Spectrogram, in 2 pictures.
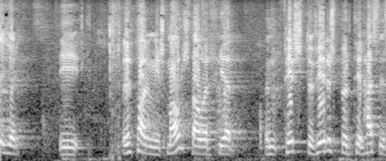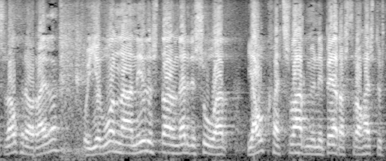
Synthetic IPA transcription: ɪçɛɾ | i | ʏhphaːvɪminsmaːwlsθawɛɾ̥θjɛɾ | ʏnfɪr̥st̪ʏfɪːɾɪspʏɾt̪̚t̪ʰɪlɦajsɪsraːwθɪɾawraːjðaɔɣjɛvɔːnaːnɪːðʏɾ̥st̪aːðanvɛɾðɪsuað | jaːwkʰvajht̪svaːɾmʏːnɪpɛːɾast̪fɾawɦajst̪ʏɾ̥

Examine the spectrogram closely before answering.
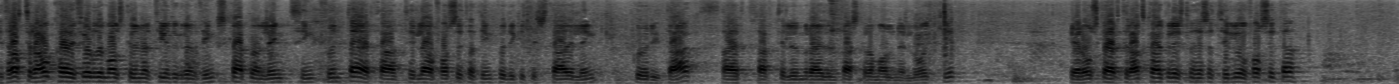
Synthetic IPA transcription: jɛθɾaft̪fɛɾaːwkʰvaːðɪfjowɾðʏmaːwlsk̪ɾenːaɾ̥t̪ʰiːcɪnt̪ʏkɾejnaθiŋkskaːpːnlejŋkt̪θiŋkfʏnt̪aɛɾ̥θaðt̪ʰɪlːɛɣafɔr̥sɪt̪aθiŋkvʏnt̪ɛcːɪt̪ʰɪlst̪aːðɪlejŋkkʏɾit̪aːx | θaðɛɾ̥θaɾ̥t̪ʰɪlʏmɾaːjðʏmt̪aɣskɾawmaːwlɪnɛlɔːcɪɾ̥ | ɛɾowskaðɛft̪ɪɾaːt̪kʰaːðakɾejst̪aθɛsːat̪ʰɪlːʏɣafɔr̥sɪt̪a

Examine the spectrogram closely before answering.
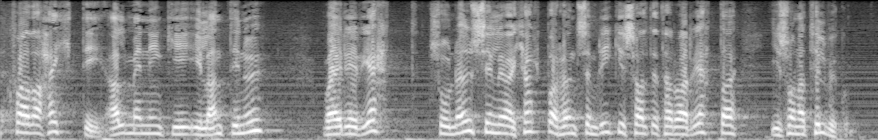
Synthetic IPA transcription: kʰvaːðahajht̪ɪ̰almɛnːiɲcɪilant̪ɪnʏ | vaːjɾɪrjɛht̪sownœɥðsɪnlɛɣaçawl̥par̥œnt̪sɛmriːcɪsvalt̪ɪθaɾvarjɛht̪a | isvɔːnat̪ʰɪlvɪ̰hkʏm

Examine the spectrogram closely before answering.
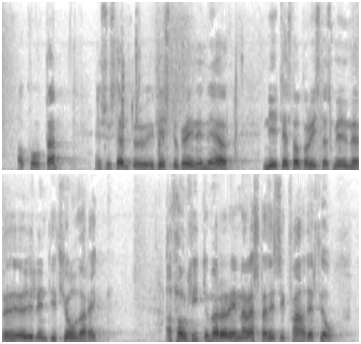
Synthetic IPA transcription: a̰wkʰoːwt̪a | ejnsɔst̪ɛnt̪ʏɾifɪr̥st̪ʏkɾeːjnɪnːɪaðniːt̪ʰijast̪aːwt̪ɔɾist̪lansmɪːðʏmɛɾaðɪœɥðlejnt̪iθjoːwðaɾejk̚n̥ | a̰ðθawliːt̪ʏmɛɾaðrejnavɛl̥t̪aθɛsːɪkʰvaːðɛɾ̥θjoːwθ

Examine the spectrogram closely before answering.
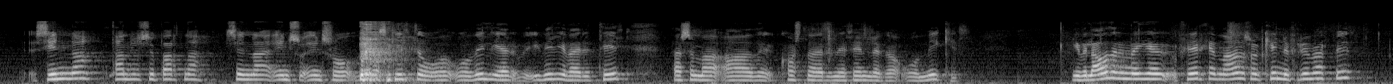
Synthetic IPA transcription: sɪnːat̪ʰanhʏlsʏpaɾt̪na | sɪnːaejnsɔejnsɔvɛðascɪlt̪ɪɔɔɣvɪljɛvɪljavaːjɾɪt̪ʰɪlθasɛmaaðkʰɔst̪naðɪɾɪnːɪr̥ejnlɛɣaʔɔɣmɪːcɪl̥ | jɛɣvɪlaːwðɪɾɪnaðjɛɣfɛɾ̥çɛt̪naaːðansɔɣcʰɪnːʏfɾɪːmœr̥pɪð

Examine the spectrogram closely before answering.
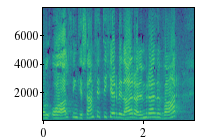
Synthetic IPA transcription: wlɔɣalθiɲcɪsamfɪht̪ɪçɛɾvɪðaðɾaʏmɾajðʏvaːɾ̥

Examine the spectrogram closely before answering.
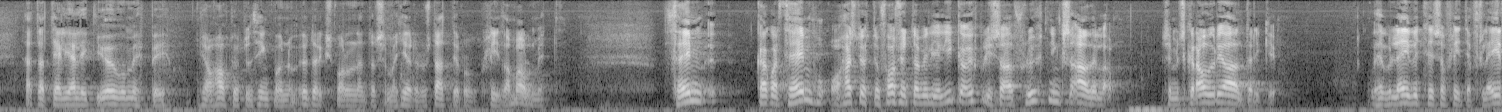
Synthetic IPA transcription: θɛ̰ht̪ːat̪ʰɛljalɪːcɪœːɣʏmʏhpɪçawɦawht̪ʰœht̪ʏmθiŋkmœnːʏ̰mʏ̰ːt̪aɾicsma̰wlanɛnt̪ḁsɛmaçɛːɾɛɾʏst̪at̪ɪɾɔ̰fl̥iːða̰ma̰ːwlmɪht̪ | θejm | kakvaɾt̪θejmɔ̰ɣɦast̪œht̪ʏmfɔrsɪt̪avɪljɛliːkaʏhpliːsaðflʏht̪niŋksaːðɪlasɛmɛɾskɾaːwðʏɾiaːðalt̪aɾḭcɪ | ɔhɛvʏɾleːjvɪt̪ʰɪ̥lθɛsafleːt̪jafleːjɾ

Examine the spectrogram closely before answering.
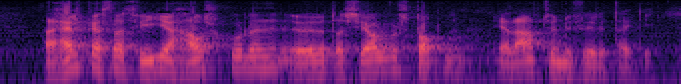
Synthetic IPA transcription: θaðɦɛlkast̪θaðθviaɦaːwskoːwlɪnɪðœ̰ɣðʏɛt̪asjawlvʏɾ̥st̪ɔpnʏnɛðaːt̪ʰʏnːʏfɪːɾɪɾ̥t̪ʰaːjcɪ

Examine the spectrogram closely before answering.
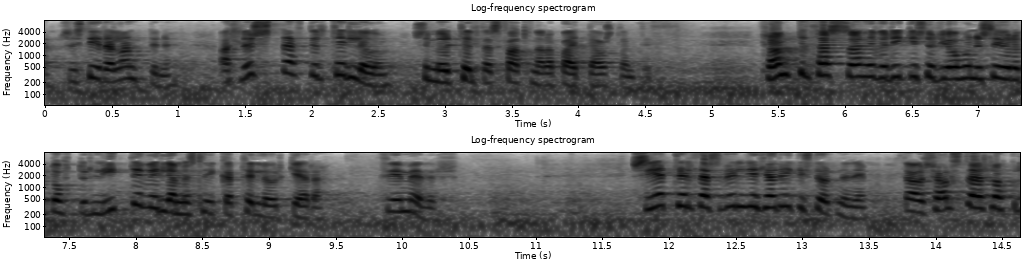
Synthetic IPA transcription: sɛmst̪iːɾalant̪ɪnʏ | aðl̥ʏst̪aɛft̪ɪɾ̥t̪ʰɪlːœɣʏm | sɛmɛɾʏt̪ʰɪlθɛsfat̪lnaɾaðpaːjt̪aaːwst̪ant̪ɪθ | fɾamt̪ʰɪlθɛsːaɦɛvʏɾriːcɪst̪ʏɾjowhanɪsɪːɣʏɾat̪owht̪ʏɾliːt̪ɪvɪljamɛsliːkat̪ʰɪlːɛɣʏɾ̥cɛːɾa | θvɪmɛːðʏɾ̥ | sjɛːt̪ʰɪlθɛsvɪljɛçawɾiːcɪst̪jowɾt̪nɪnːɪθawɛɾ̥sjawlst̪ajðɪst̪ɔhkʏɾ

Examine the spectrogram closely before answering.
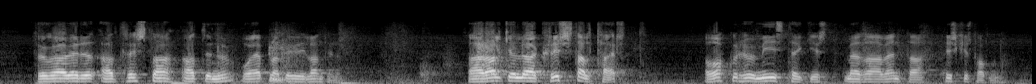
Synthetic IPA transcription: θœɥɣhavavɛːɾɪðaðt̪ʰɾejst̪aaːt̪ɪnʏɔɣɛplapɪɣðilant̪ɪnʏ̰m | θaðɛɾalcɛɾlɛɣakʰɾɪst̪alt̪ʰajr̥t̪ | aðɔhkʏɾ̥ɦɛvʏmɪːðist̪ʰeːjcɪst̪mɛðθaðavɛnt̪afɪscɪst̪ɔpnna

